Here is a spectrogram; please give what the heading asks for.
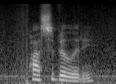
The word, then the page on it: possibility: American English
